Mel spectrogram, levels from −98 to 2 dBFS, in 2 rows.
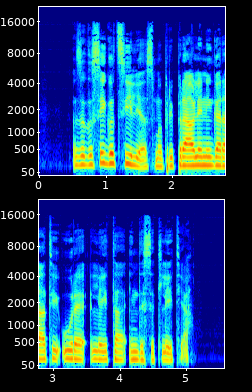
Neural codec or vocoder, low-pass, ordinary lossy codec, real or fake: none; 19.8 kHz; MP3, 64 kbps; real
